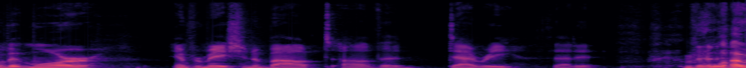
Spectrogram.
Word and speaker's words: Darry: I would say Darry. Darys. Darry, yeah. The Darys. But you see that goes to my pronunciation because, Princess Leia, her real name.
